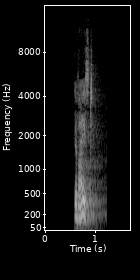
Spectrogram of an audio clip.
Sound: fast Pronunciation

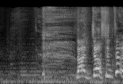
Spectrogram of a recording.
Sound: laughs

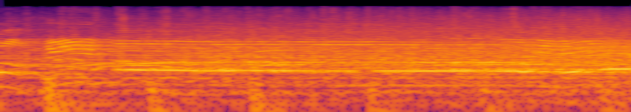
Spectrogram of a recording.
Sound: cheers and applause

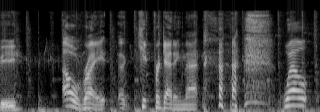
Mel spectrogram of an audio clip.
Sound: chuckles

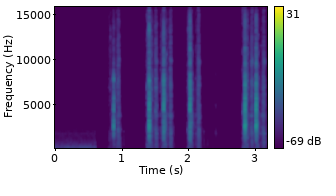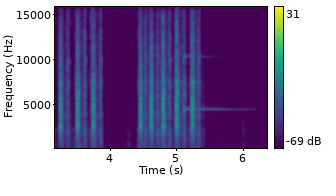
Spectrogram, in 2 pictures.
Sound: typewriter sounds

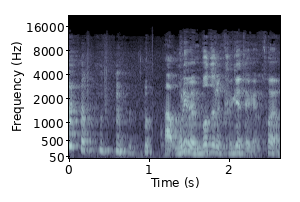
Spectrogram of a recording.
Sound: hahaha

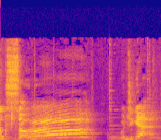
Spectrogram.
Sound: screams

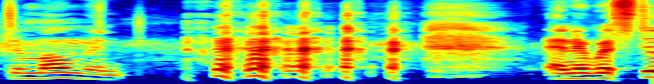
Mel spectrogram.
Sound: laughs

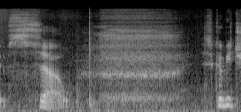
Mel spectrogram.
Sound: deep inhale

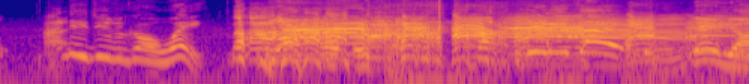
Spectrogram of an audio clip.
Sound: laughing

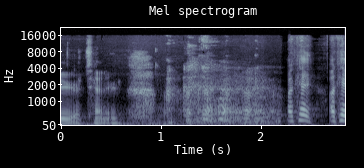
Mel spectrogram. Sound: laughter

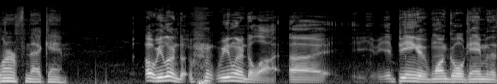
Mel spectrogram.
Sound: laughs

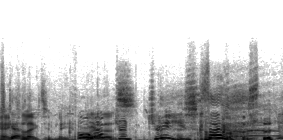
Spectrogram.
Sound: laughing

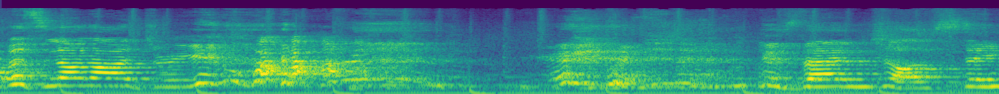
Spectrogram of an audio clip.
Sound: laughing

